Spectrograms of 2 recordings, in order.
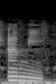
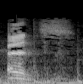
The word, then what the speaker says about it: Anne's: Es Annie. Es Queen's Anne's Revenge. – Ya. Yeah. – No es Annie, es Anne's. Sí.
